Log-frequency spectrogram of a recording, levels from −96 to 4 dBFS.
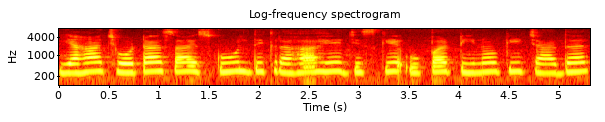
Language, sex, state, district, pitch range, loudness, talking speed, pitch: Hindi, female, Chhattisgarh, Balrampur, 265-295 Hz, -16 LUFS, 145 wpm, 285 Hz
